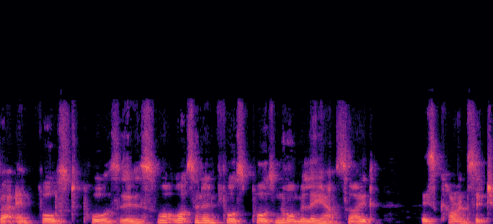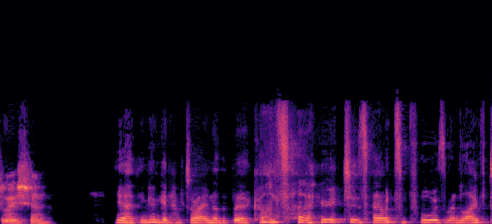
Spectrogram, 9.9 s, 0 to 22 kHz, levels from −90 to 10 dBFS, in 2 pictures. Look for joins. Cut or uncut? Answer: uncut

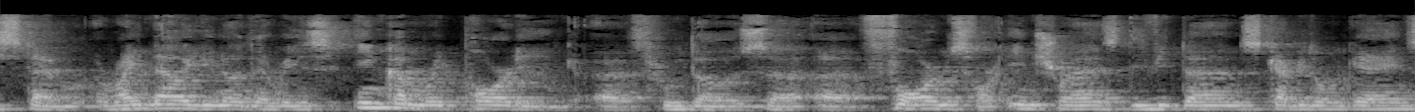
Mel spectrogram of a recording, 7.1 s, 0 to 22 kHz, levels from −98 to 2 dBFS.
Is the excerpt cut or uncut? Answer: uncut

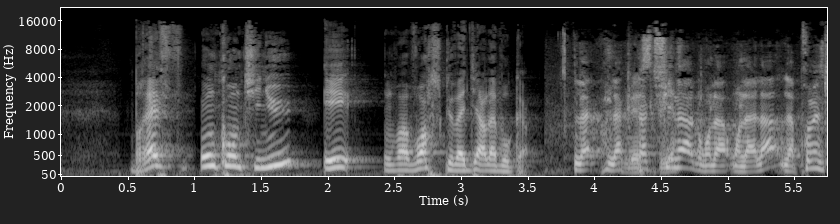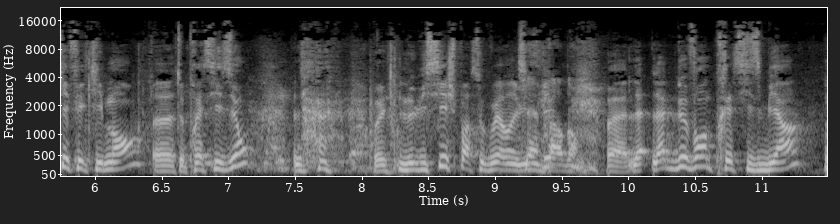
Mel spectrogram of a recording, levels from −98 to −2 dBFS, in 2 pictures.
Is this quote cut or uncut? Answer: cut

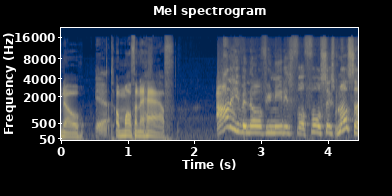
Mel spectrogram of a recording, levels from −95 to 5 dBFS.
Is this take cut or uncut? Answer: uncut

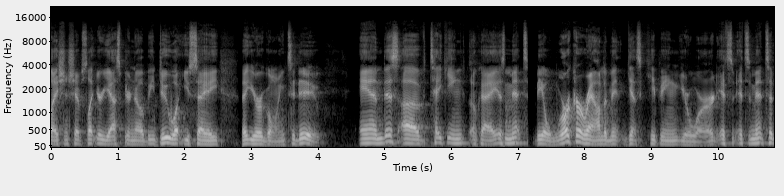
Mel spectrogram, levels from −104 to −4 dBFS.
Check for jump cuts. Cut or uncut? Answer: cut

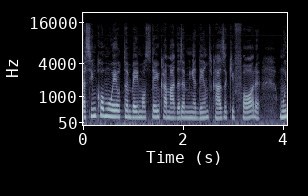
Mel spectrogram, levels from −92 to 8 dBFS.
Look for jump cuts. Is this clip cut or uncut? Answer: cut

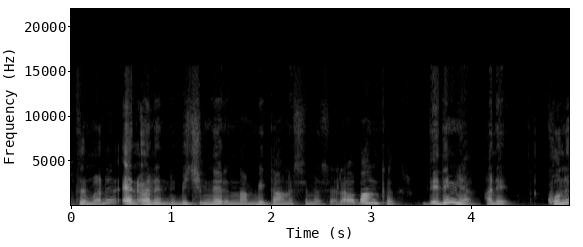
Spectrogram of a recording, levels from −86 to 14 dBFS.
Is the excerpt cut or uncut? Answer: cut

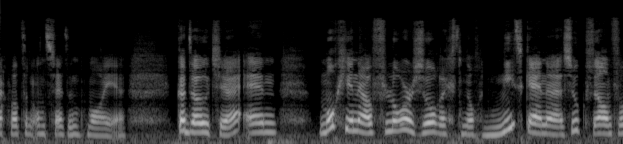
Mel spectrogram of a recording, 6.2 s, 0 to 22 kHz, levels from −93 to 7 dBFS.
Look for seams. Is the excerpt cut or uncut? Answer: uncut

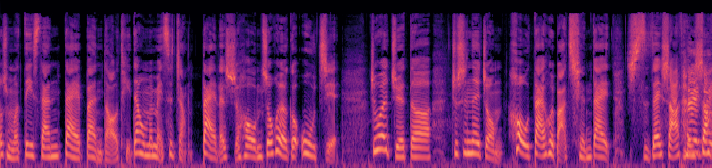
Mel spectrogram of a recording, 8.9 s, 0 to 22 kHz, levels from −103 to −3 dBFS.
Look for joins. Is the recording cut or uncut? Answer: cut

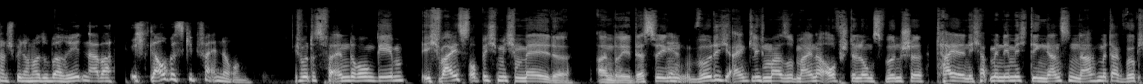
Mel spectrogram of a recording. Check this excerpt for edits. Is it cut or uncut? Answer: cut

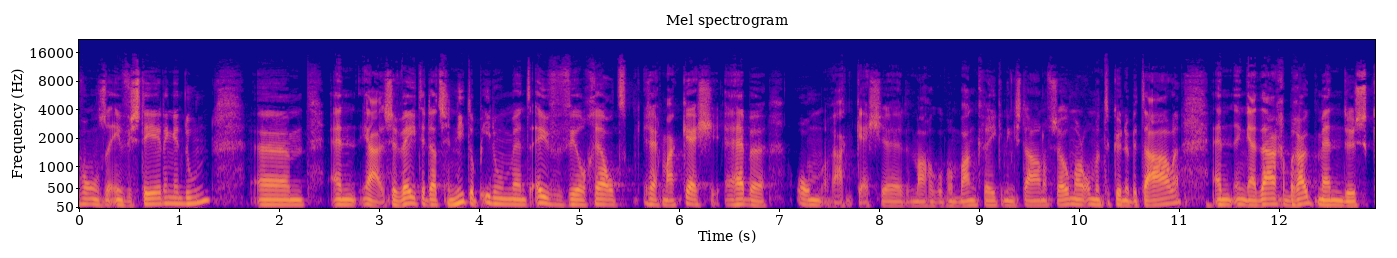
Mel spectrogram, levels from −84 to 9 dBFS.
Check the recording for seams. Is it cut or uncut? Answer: uncut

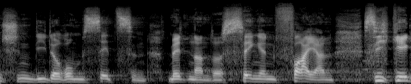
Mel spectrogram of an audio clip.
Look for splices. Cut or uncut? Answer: uncut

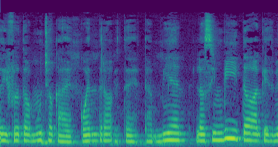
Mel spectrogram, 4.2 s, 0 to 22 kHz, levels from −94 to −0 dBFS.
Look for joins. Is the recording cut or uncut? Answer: cut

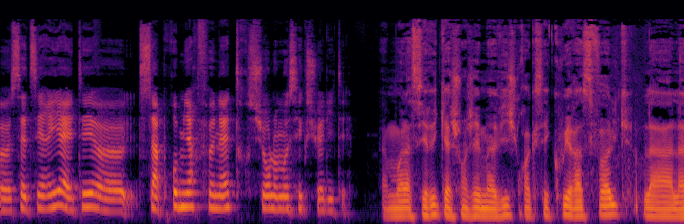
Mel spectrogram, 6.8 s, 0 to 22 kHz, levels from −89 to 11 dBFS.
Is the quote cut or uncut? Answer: uncut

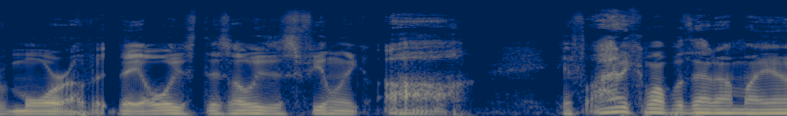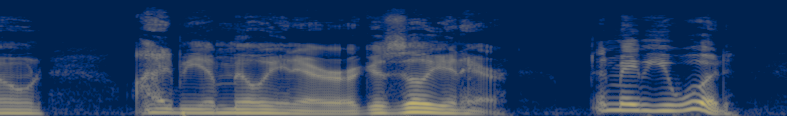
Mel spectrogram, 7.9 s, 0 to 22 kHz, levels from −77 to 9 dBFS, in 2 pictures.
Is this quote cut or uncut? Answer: uncut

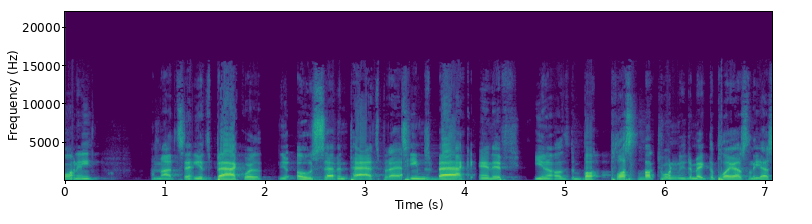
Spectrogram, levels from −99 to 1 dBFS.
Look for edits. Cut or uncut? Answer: cut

